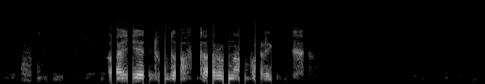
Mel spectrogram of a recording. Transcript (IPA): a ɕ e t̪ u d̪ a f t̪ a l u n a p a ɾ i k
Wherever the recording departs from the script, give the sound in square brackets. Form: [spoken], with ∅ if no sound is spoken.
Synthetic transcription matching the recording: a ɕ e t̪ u d̪ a f t̪ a [ɾ] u n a p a ɾ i k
